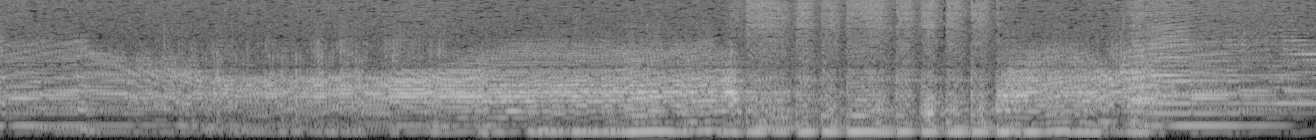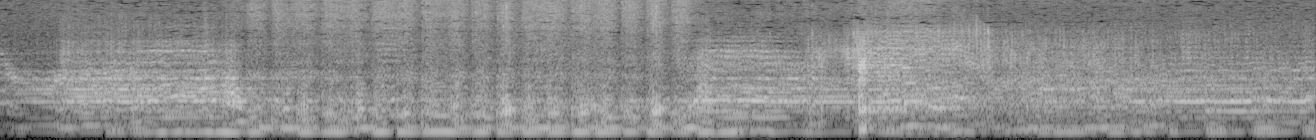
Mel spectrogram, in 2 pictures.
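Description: Camel Audio Alchemy software synthesizer sounding a sustained note triggered from a Percussa AudioCube's infrared sensor face. Its pitch and tone shift as hand motion modulates the synth's morph pad and oscillator fine tune, and the sound changes character about four seconds in and again around seven seconds.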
